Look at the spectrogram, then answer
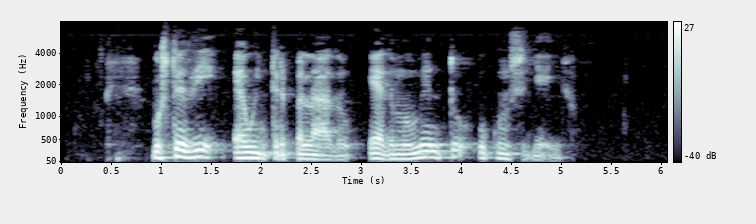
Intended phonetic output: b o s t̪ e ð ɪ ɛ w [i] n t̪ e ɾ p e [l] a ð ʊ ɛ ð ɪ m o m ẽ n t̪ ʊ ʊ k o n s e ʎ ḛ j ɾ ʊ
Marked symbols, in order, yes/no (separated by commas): yes, yes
